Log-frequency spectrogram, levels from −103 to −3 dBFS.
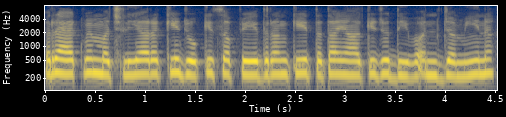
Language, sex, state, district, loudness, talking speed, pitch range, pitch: Hindi, female, Chhattisgarh, Sukma, -14 LUFS, 250 wpm, 235-250 Hz, 245 Hz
